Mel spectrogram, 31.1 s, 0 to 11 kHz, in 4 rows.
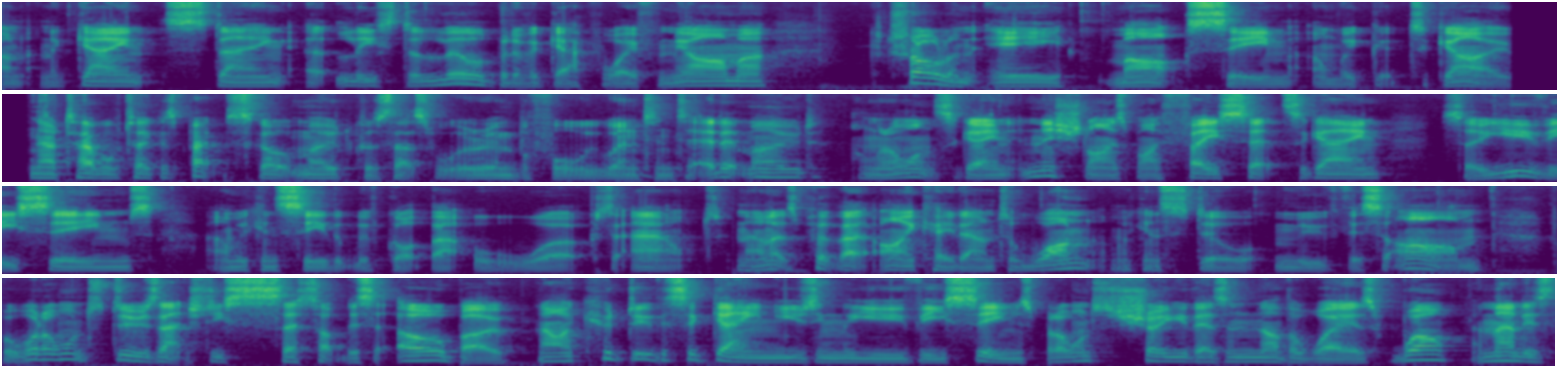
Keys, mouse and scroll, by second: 0.3 ctrl+click, 2.0 ctrl+click, 2.6-3.0 scroll down 1, 3.4-4.1 scroll up 1, 4.5 ctrl+e, 5.4 click, 5.9-6.3 scroll down 1, 6.7 Tab, 9.4 middle click, 12.6 middle click, 15.2 click, 16.5 scroll down 1, 19.3 scroll up 1, 19.6 click, 21.0 1, 21.1 click, 22.6 ctrl+z, 23.2 scroll down 1, 23.5 shift+middle click, 24.1 middle click, 25.9 shift+middle click, 26.0 middle click, 26.3-26.7 scroll up 1, 26.8 shift+middle click, 26.9 middle click, 27.3-27.7 scroll down 1, 27.7 middle click, 28.3-28.7 scroll up 1, 28.7 middle click, 29.3 shift+middle click, 29.9-30.3 scroll down 1, 30.3 shift+middle click, 30.8-31.0 scroll up 1.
